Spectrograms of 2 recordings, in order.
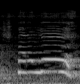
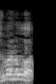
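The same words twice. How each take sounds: First: It is said in a small, thin voice. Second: It is said in a deep, husky voice. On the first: Another person at the back says it. "suara kecil kat belakang" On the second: A different person in the congregation says it. "suara lain. Garau sikit"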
